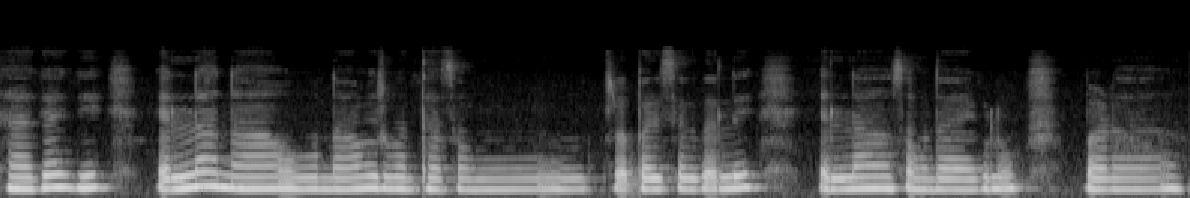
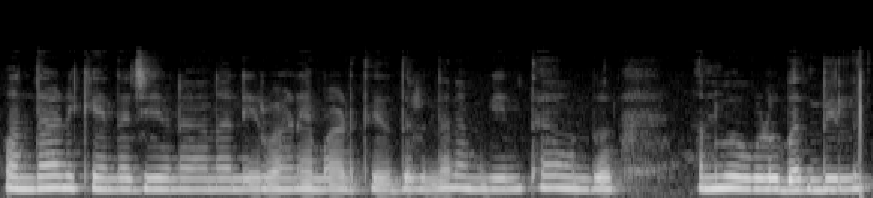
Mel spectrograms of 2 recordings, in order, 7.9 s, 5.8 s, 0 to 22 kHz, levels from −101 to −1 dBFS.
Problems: background sounds at intervals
